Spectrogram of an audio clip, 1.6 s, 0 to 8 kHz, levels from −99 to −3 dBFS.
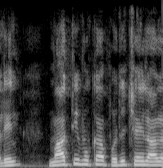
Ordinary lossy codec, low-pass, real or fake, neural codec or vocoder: none; none; fake; codec, 16 kHz, 16 kbps, FunCodec, trained on LibriTTS, 50 frames a second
